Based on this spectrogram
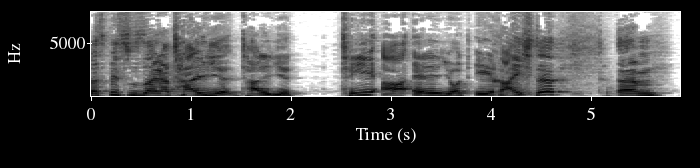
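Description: This is plain reading aloud with ordinary pitch variation. The background is quiet.

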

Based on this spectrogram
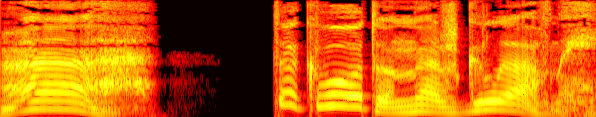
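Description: A put-on character voice at a middle pitch, with very wide pitch swings and hissing.

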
